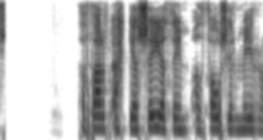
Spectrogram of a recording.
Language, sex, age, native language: Icelandic, male, 12, Icelandic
